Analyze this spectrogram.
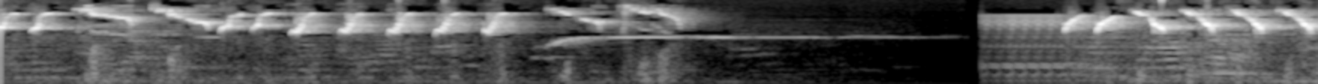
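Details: Fast, high, buzzy trill from a white-eye of Mount Ciremai, West Java, copying canary song, with notes about three per second, a sweeping note, a long faint flat whistle, silence, then the trill resuming.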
